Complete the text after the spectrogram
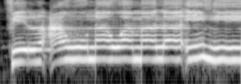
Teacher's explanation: fir'aun sukun ra itu kita baca tipis atau tarqiq karena apa? Karena sebelumnya ada kasroh, jadi membacanya tidak tebal. Fir bukan, tapi yang betul adalah fir tipis.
